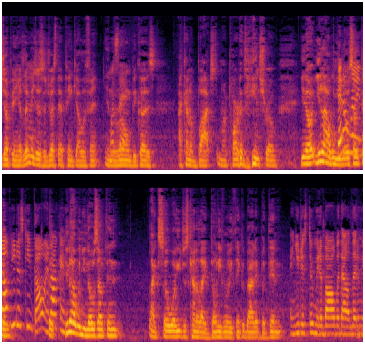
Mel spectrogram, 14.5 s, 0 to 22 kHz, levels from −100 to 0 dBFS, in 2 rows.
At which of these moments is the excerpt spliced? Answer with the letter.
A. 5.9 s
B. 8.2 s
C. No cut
B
